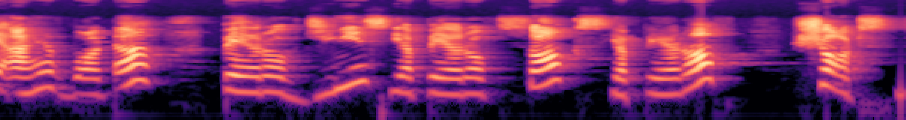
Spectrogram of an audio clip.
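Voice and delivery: slow, spaced-out English example sentence; teacher dictating an example; slow dictation pace. Shown as a demonstration. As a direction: dictate each word for students to copy. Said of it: "teacher dictates examples slowly".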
